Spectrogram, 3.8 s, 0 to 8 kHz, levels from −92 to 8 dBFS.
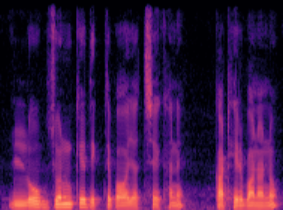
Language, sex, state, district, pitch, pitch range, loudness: Bengali, male, West Bengal, Alipurduar, 110 Hz, 100-120 Hz, -20 LUFS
